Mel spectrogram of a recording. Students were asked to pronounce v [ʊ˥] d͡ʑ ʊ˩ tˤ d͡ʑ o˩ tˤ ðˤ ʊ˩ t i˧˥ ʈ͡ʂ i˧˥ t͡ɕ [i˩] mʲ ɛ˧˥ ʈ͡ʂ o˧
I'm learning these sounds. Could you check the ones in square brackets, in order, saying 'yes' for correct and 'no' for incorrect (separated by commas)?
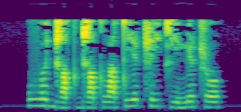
no, yes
